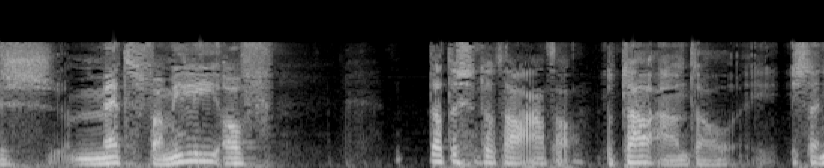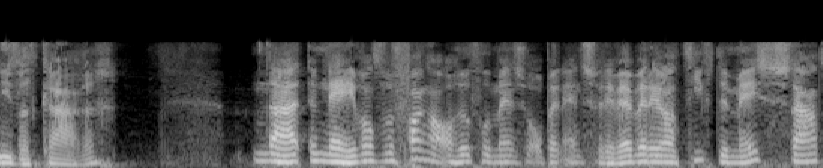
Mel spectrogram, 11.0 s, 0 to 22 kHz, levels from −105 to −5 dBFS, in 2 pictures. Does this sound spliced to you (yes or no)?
no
